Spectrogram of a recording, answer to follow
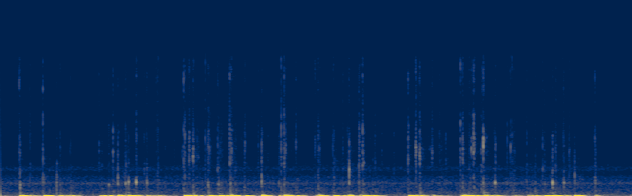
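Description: Typing on a computer keyboard: three or four quick runs of keys clicking and thudding, one word at a time, with short pauses between them.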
